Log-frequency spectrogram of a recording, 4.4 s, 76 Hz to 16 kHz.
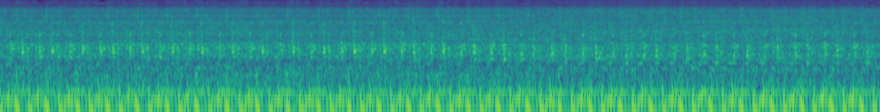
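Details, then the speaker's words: Kawasaki Vulcan 1600 V-twin idling warm, after revving; light ticking clatter from the top end. The rear cylinder's lifter used to tap hard when revved but is now less than the front, and timing-chain rattle is suspected; cam chain adjusters are the subject. "cuz every time I used to rip rip the motor just a little this back one would be W you know the lifter and all would be tapping pretty hard but it's not doing it as bad as the front one is"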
